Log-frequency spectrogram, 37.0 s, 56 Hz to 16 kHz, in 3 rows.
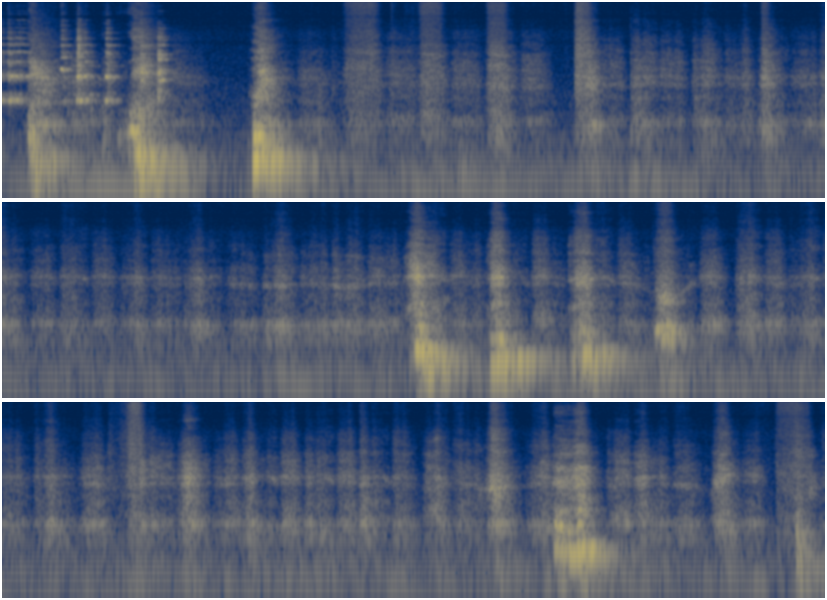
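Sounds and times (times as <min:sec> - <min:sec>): man breathing hard: 0:03.8 - 0:37.0.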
